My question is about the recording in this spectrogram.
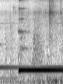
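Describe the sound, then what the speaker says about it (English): A single electronic doorbell chime sounds close and steady, a sustained clear tone held for most of a second over faint room noise. "a salesperson just rang my doorbell during my longest movie"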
